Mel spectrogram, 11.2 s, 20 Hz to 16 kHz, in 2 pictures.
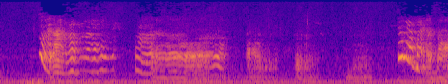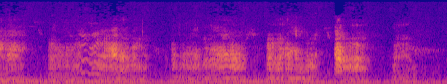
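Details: Rhodesian Ridgeback puppies at day 53, playing indoors on a day of poor weather: a run of high, wavering whines and whimpers, some sliding downward, coming in bursts of about a second, with short yips between.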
